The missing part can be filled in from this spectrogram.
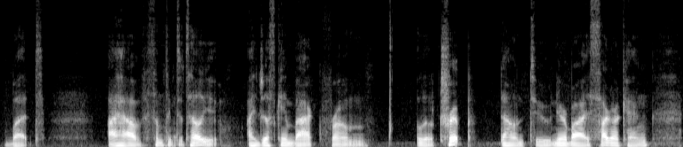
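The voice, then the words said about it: Gravelly, sick-sounding voice. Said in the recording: “my voice is a little bit gravelly, I'm a little bit sick”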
